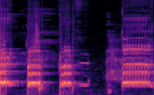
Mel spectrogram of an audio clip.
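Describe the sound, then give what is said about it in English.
A voice mimics a fart with a few short, buzzy toots, followed after a brief pause by a longer fluttering, trilled raspberry, all fairly loud. “Toot toot. Brr. That's the sound. That's the sound of fart night.”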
